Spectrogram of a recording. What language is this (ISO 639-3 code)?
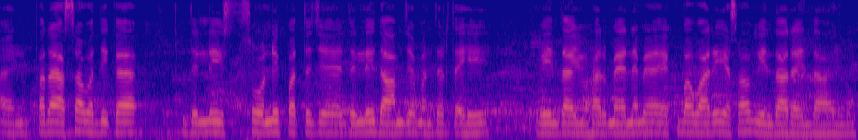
snd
